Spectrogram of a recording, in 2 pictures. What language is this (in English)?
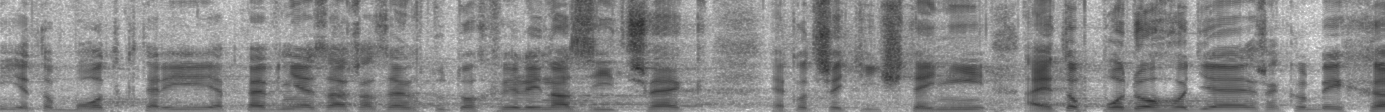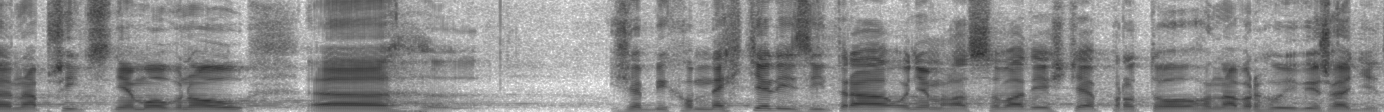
Czech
